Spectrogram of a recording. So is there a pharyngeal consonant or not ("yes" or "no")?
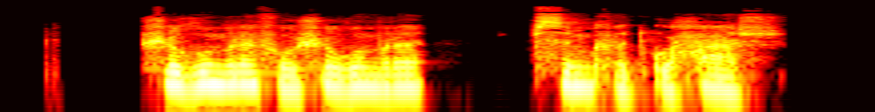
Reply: yes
